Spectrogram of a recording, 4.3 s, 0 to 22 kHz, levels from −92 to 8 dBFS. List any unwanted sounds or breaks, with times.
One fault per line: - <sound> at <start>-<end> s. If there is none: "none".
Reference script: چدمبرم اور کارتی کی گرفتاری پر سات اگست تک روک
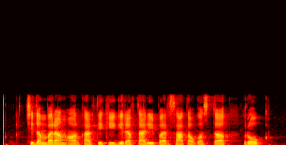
none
